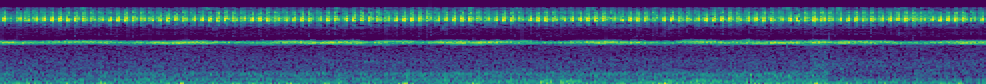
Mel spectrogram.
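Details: Insects at night keep up a constant high-pitched pulsing trill with a hissy upper layer, even and uninterrupted, with only faint low background rumble.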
